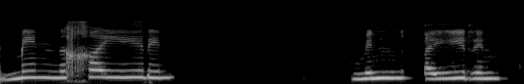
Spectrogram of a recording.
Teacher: तो यहाँ पर नून को जाहिर करना है, आपको छुपाना नहीं है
